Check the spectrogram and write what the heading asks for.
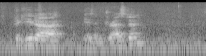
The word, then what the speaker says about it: Pegida: Pegida? Pegida is in Dresden.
